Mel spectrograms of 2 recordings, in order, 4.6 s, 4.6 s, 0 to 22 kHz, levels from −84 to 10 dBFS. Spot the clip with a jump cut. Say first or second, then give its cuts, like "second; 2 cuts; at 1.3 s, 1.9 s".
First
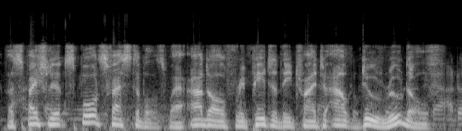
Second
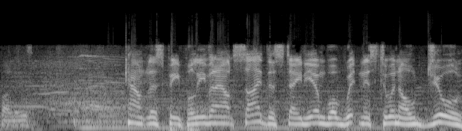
second; 1 cut; at 2.7 s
